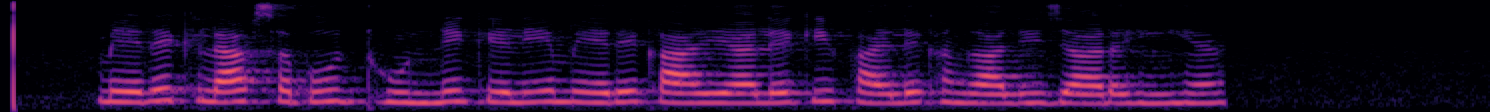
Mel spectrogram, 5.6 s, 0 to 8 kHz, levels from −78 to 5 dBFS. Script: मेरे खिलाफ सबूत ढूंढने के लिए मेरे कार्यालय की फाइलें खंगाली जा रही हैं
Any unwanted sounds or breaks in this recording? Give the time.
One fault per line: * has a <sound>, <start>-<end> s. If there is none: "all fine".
all fine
